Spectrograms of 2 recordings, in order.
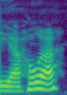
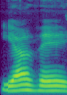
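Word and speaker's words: יהוה: Que a pronúncia em hebraico antigo é Yahuwah. Se você quiser pronunciar Yahvé, Jeová, aí é com você. Senhor, Deus, enfim, é com você, tá? Você decide como você quer pronunciar o tetragrama. Em hebraico antigo é Yahuwah, tá? Se você quiser chamar Yahvé, aí é com você. Ou Jeová, enfim.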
